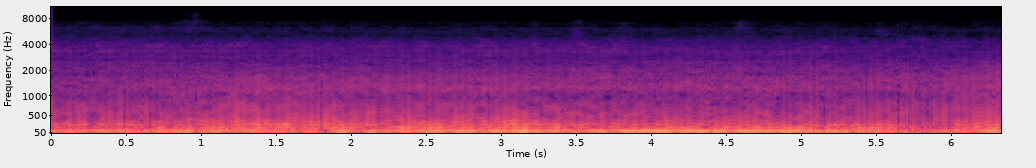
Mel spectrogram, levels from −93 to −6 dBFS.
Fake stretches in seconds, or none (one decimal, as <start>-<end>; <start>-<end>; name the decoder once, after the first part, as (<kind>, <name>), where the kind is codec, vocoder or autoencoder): 0.0-6.3 (vocoder, Vocos)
